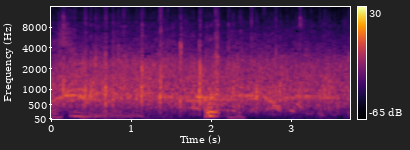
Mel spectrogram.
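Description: Audience applause at an opening reception and dinner of a global forum, steady sustained clapping from a large crowd with a few voices speaking underneath.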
